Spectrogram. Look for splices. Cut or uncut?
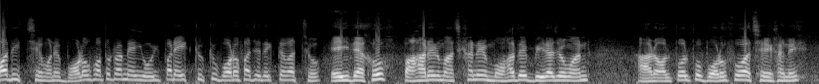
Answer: cut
